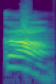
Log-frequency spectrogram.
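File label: "gang4", Chinese pinyin, fourth tone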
